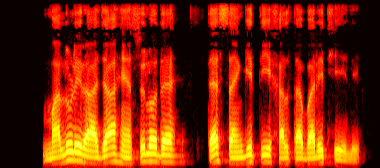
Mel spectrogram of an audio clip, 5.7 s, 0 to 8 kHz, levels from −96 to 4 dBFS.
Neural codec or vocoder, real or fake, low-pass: none; real; 7.2 kHz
